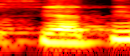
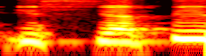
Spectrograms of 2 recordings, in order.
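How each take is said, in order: First: The suffix starts directly with the s sound. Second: The suffix starts with an i vowel. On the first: The speaker calls it wrong. "इसको स्यति में नहीं" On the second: The speaker calls it right. "इस्यति इसको बोला जाता है"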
